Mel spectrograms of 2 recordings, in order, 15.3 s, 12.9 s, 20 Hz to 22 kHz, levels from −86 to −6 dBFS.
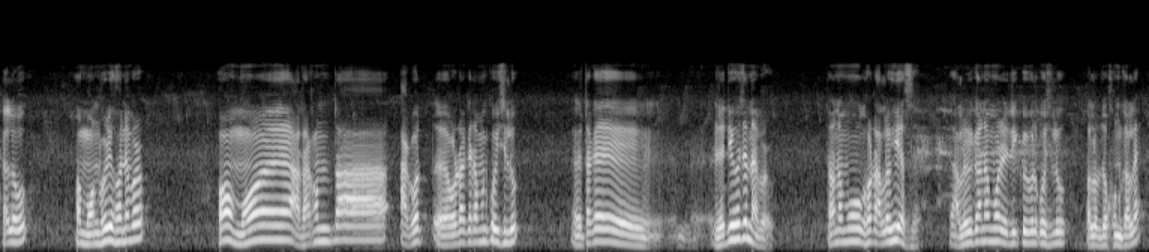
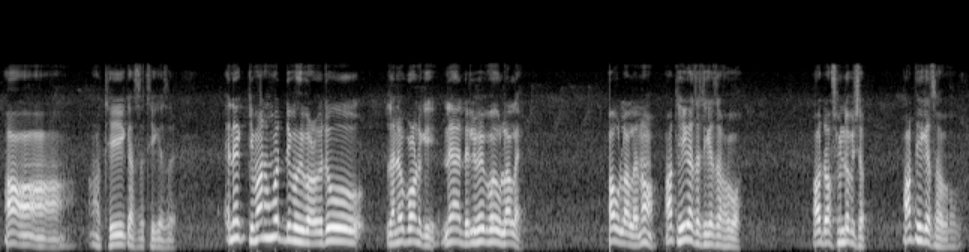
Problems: background sounds at intervals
